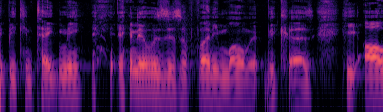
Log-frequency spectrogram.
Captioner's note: laughs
